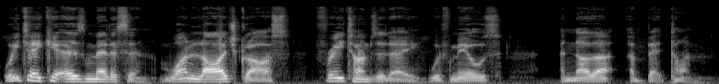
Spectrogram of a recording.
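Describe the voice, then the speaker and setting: A man plays a boisterous storybook badger, greedy and effusive. The words come out loud and emphatic, stretched slowly with swooping pitch. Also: lively intonation. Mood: pompous relish.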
